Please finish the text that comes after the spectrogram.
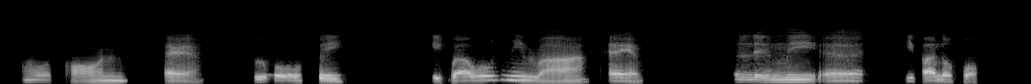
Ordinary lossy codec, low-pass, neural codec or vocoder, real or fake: MP3, 24 kbps; 5.4 kHz; codec, 16 kHz, 0.5 kbps, X-Codec, HuBERT features, trained on balanced general audio; fake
